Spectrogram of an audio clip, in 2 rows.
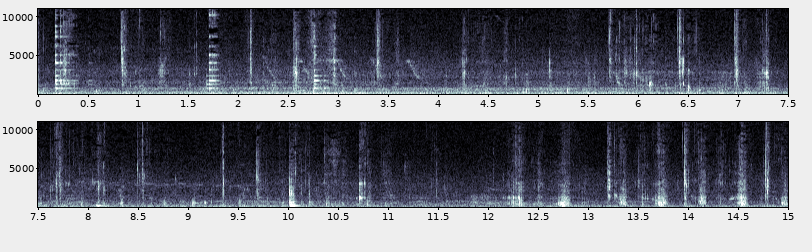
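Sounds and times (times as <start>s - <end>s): person chewing noodles: 0.0s - 15.0s
wet mouth clicks and smacks: 0.8s - 10.8s.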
